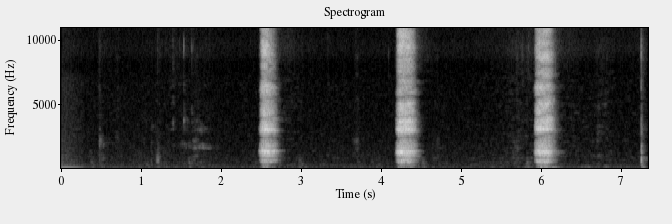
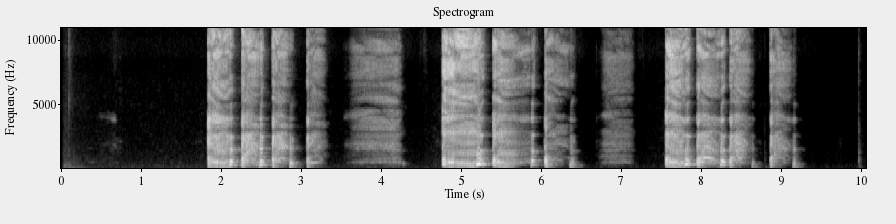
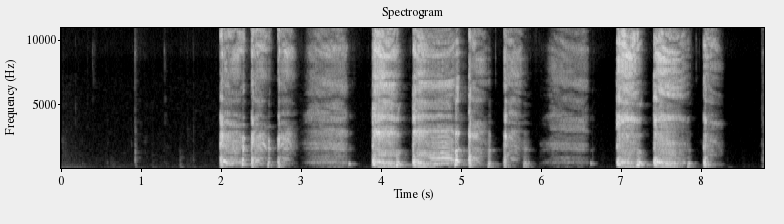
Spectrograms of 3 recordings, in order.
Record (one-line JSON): {"exhalation_length": "7.3 s", "exhalation_amplitude": 32768, "exhalation_signal_mean_std_ratio": 0.24, "three_cough_length": "10.1 s", "three_cough_amplitude": 32768, "three_cough_signal_mean_std_ratio": 0.43, "cough_length": "8.8 s", "cough_amplitude": 32768, "cough_signal_mean_std_ratio": 0.47, "survey_phase": "beta (2021-08-13 to 2022-03-07)", "age": "65+", "gender": "Female", "wearing_mask": "No", "symptom_cough_any": true, "symptom_runny_or_blocked_nose": true, "symptom_sore_throat": true, "symptom_fatigue": true, "symptom_headache": true, "symptom_onset": "6 days", "smoker_status": "Never smoked", "respiratory_condition_asthma": false, "respiratory_condition_other": false, "recruitment_source": "Test and Trace", "submission_delay": "1 day", "covid_test_result": "Positive", "covid_test_method": "ePCR"}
